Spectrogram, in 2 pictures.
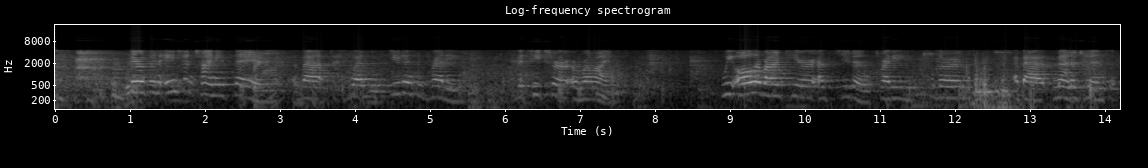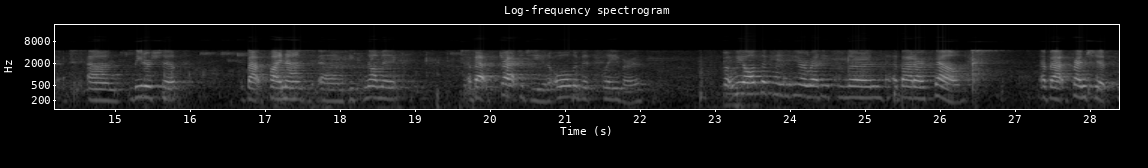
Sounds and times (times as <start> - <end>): Narration, monologue: 0.4 - 28.3
Female speech, woman speaking: 1.0 - 5.5, 6.1 - 7.5, 8.9 - 15.9, 16.7 - 18.9, 19.7 - 22.1, 23.1 - 26.4, 27.3 - 28.3.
